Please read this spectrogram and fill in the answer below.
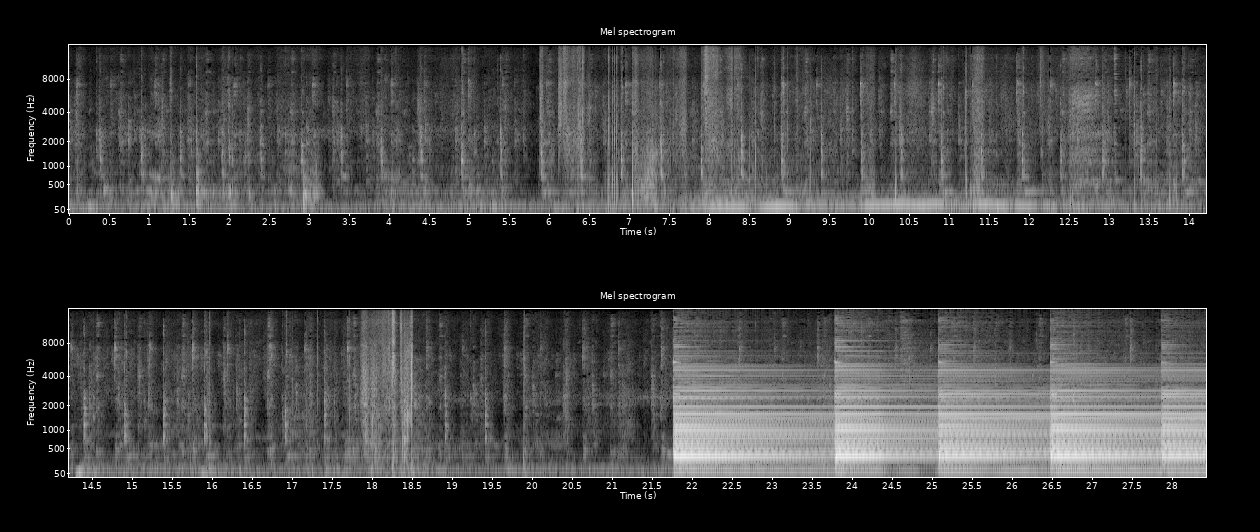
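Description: Antique Japanese 'Z' trademark pendulum wall clock ticking steadily, with a few knocks of handling. Near the end it strikes its coiled wire gong about five times, each strike ringing out and fading before the next.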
